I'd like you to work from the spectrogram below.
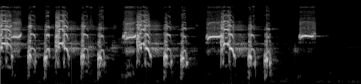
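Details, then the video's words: Grey francolin calling: loud, harsh, rapid notes in bursts mixed with clear high whistled phrases, roughly a dozen notes in under four seconds, ending on a single whistle, with silence between bursts. "jungli teeter calling,grey francolin ki beautiful voice"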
